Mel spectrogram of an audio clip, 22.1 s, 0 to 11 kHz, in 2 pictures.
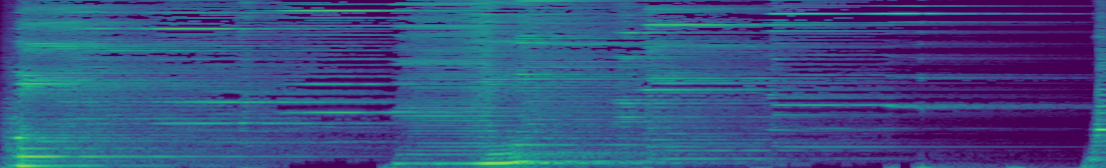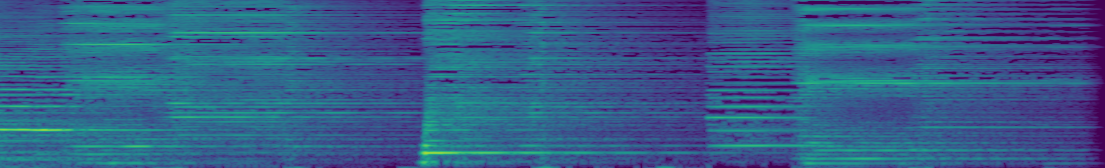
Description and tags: ambienta-soundtrack heishere-nooil
a digital scape from the "Ambienta" soundtrack, chapter 3
ambience, ambient, annoying, atmosphere, cinematic, contemporary, digital, disturbance, effect, experiment, extreme, feedback, film, fx, heavy, movie, scoring, scream, sound-effect, soundesign, suffer, sweep, synth, synthesizer, theatre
